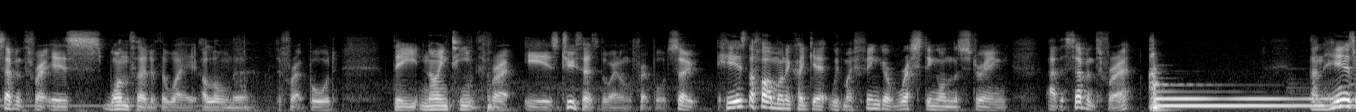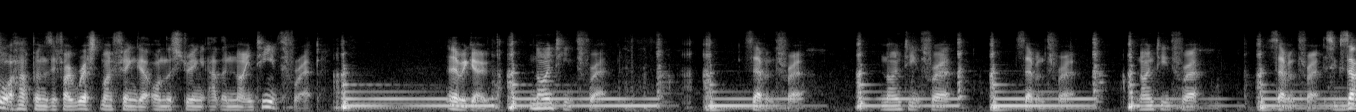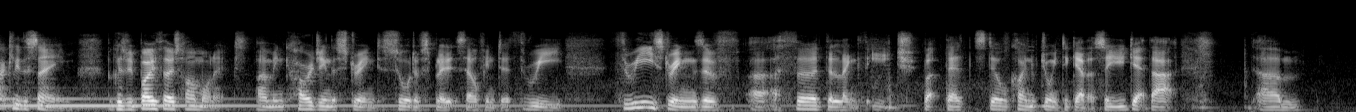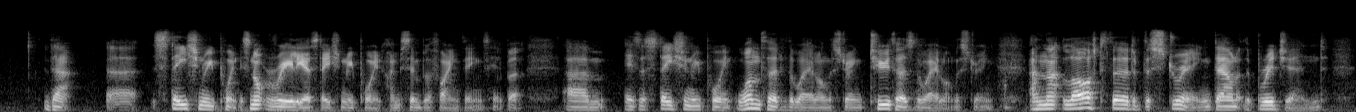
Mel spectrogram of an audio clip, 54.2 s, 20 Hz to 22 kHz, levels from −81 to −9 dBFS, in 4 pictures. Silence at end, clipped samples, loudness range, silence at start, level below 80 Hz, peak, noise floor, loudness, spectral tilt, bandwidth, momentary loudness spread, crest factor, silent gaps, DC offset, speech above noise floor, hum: 0.3 s; under 0.1%; 7 LU; 0 s; -60 dBFS; -2 dBFS; -59 dBFS; -24 LUFS; -4 dB/octave; 7.4 kHz; 15 LU; 22 dB; none; under 0.1%; 35 dB; none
